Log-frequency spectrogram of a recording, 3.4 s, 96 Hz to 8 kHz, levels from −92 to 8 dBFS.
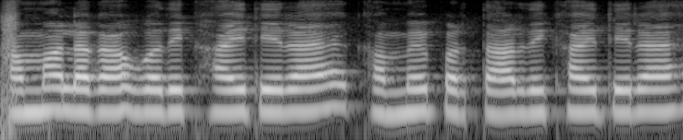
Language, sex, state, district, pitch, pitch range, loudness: Hindi, female, Uttarakhand, Tehri Garhwal, 235 Hz, 230-240 Hz, -15 LUFS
